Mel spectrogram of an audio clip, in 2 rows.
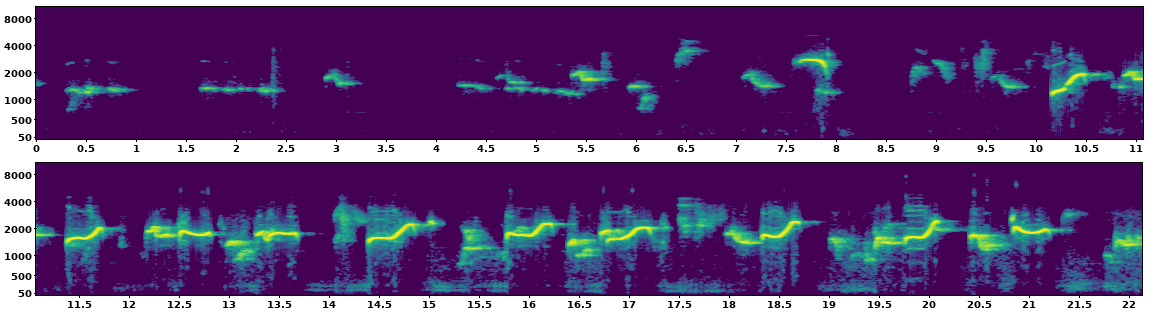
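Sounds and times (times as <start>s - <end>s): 
Long-tailed shrike singing whistled notes, rising slurs and warbles: 0.0s - 1.0s, 1.6s - 3.3s, 4.2s - 8.1s, 8.8s - 22.1s.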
